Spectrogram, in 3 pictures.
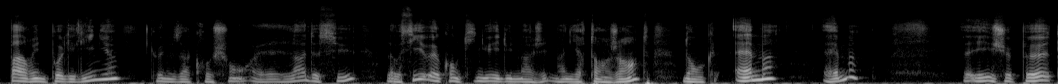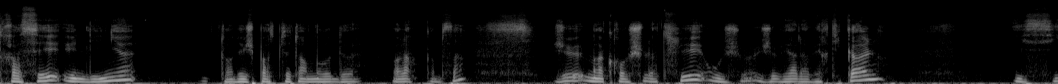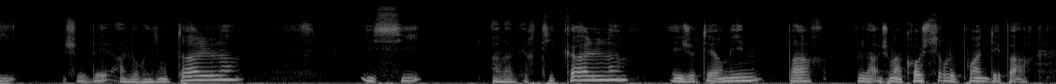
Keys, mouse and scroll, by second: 1.0 click, 3.0 click, 7.3 m, 8.0 m, 11.3 scroll up 2, 13.6 2, 18.8 click, 23.3 click, 27.3 click, 30.7 click.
